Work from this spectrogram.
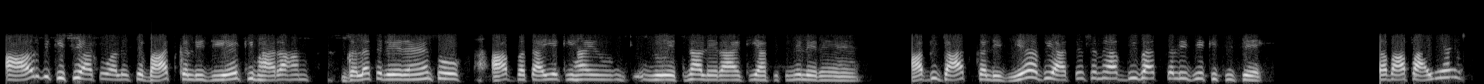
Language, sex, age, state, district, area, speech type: Hindi, female, 30-45, Uttar Pradesh, Mirzapur, rural, conversation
